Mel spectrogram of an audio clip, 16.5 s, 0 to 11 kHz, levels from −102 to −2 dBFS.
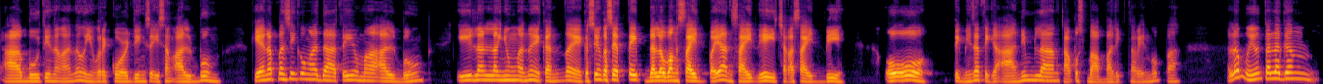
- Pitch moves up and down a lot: Yes, wide, 6.1 semitones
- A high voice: No, medium, 145 Hz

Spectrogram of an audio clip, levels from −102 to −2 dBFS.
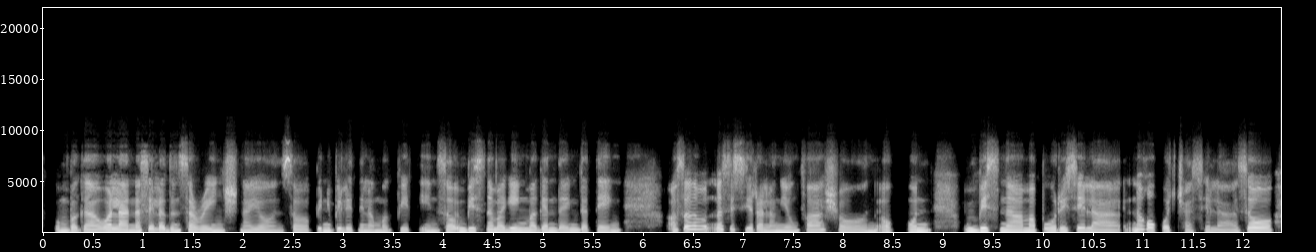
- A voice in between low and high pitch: No, high, 200 Hz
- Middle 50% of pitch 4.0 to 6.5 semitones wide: No, average, 3.6 semitones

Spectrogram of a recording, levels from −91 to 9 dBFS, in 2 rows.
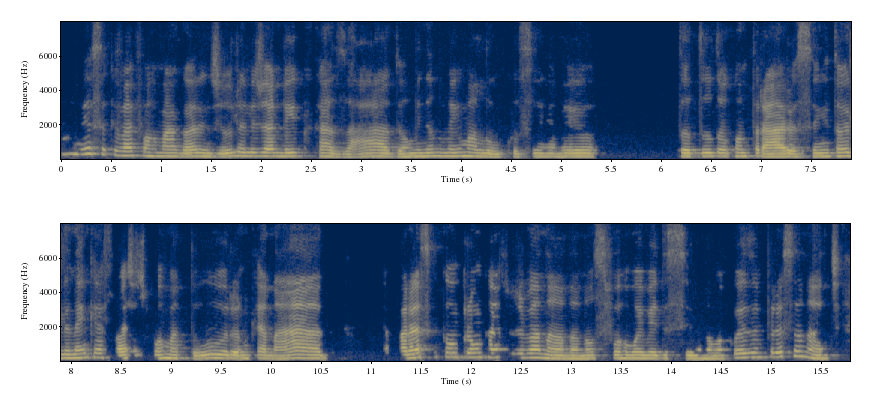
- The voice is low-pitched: No, high, 195 Hz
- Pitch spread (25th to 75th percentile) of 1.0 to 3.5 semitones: Yes, average, 2.8 semitones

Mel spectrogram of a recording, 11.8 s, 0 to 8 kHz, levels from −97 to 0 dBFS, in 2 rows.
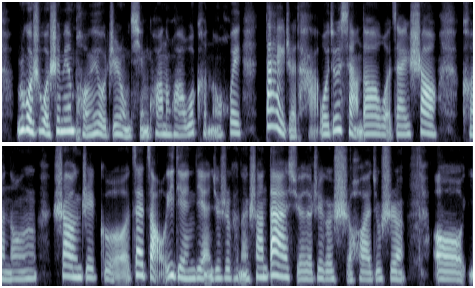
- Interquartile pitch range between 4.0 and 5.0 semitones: Yes, average, 4.5 semitones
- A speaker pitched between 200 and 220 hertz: No, high, 190 Hz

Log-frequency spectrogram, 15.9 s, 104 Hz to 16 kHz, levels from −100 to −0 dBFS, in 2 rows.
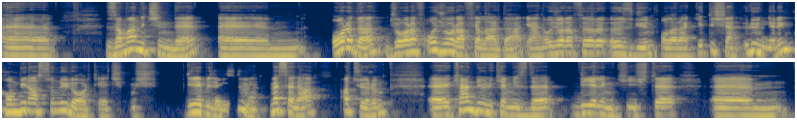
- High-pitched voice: No, medium, 145 Hz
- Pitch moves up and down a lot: Yes, wide, 5.9 semitones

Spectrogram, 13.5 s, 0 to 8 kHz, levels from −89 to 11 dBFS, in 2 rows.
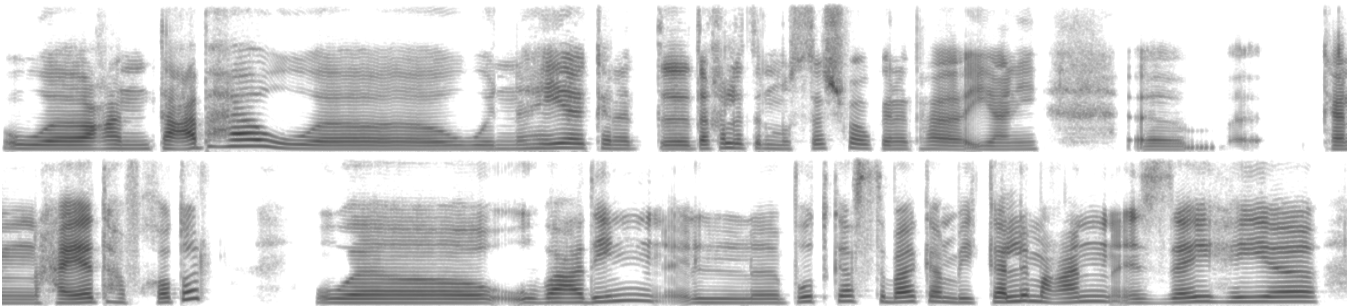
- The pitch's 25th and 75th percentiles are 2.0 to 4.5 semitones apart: Yes, average, 4.0 semitones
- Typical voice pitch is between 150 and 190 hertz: No, high, 220 Hz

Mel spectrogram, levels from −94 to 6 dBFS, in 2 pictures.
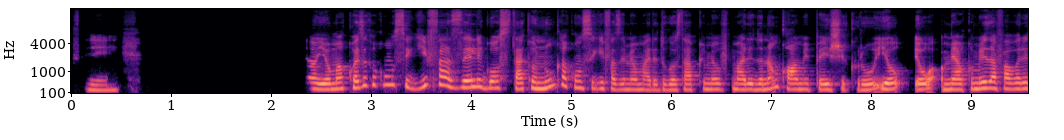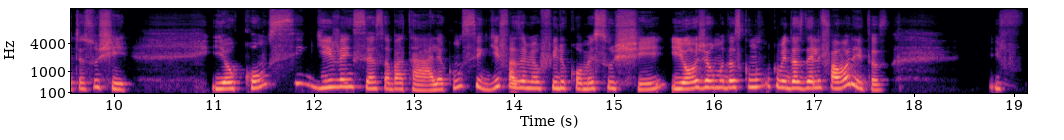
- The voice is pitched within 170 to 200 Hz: No, high, 230 Hz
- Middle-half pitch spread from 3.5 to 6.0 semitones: Yes, average, 4.7 semitones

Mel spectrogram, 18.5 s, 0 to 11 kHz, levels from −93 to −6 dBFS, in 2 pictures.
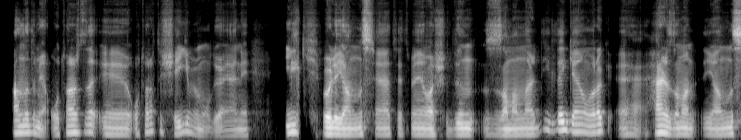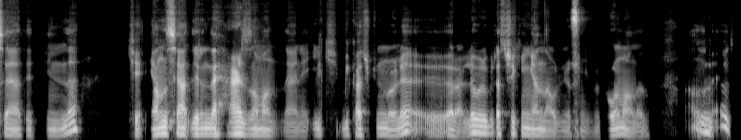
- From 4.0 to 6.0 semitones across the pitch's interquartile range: No, average, 3.3 semitones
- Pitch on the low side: Yes, very low, 95 Hz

